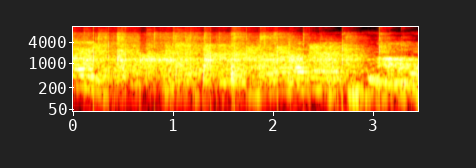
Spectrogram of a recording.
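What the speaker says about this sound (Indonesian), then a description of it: "Beri tepuk tangan untuk kelompok laki-laki" A class of students claps for the boys' group after their presentation during a teaching practice lesson, with dense rapid clapping throughout, close and loud, with voices mixed in.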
